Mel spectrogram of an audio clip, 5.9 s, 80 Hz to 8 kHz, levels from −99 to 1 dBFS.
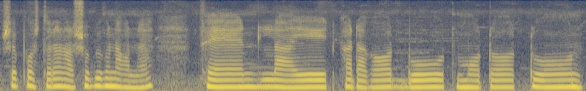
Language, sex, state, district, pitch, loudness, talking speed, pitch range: Chakma, female, Tripura, Unakoti, 175 Hz, -13 LUFS, 100 wpm, 175-185 Hz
